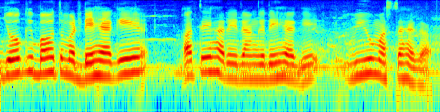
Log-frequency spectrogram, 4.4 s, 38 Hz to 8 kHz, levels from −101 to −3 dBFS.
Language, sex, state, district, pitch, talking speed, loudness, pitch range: Punjabi, male, Punjab, Kapurthala, 220 Hz, 190 wpm, -16 LUFS, 195-245 Hz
